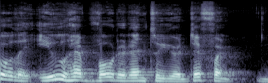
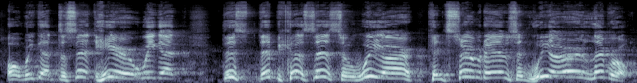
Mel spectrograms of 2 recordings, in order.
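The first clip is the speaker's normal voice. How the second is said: higher, mocking judges' voice; higher hammed-up justices; 10 semitones higher than usual. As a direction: parody their pompous reasoning, higher. Mocking Supreme Court justices' reasoning.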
